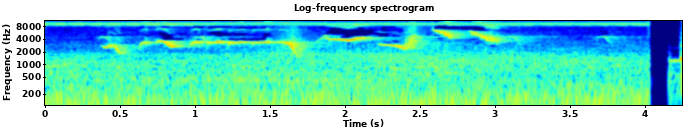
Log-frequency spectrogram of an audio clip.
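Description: Oriental magpie-robin singing: a run of varied clear whistled notes, some sliding down and some rising, starting about half a second in. A steady thin high tone runs behind it.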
